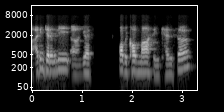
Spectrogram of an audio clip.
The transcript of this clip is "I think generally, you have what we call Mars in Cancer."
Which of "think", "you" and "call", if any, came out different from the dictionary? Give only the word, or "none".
think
